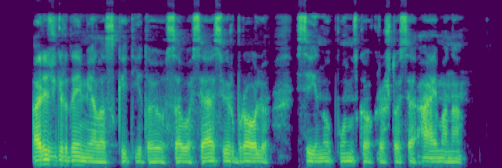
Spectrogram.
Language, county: Lithuanian, Panevėžys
